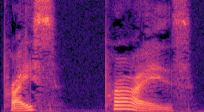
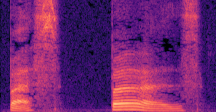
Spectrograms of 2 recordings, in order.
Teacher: notice how the voiced word is drawn out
